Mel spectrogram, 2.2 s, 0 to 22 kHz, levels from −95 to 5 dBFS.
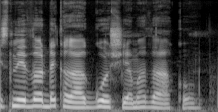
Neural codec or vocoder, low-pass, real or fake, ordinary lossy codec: none; none; real; none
